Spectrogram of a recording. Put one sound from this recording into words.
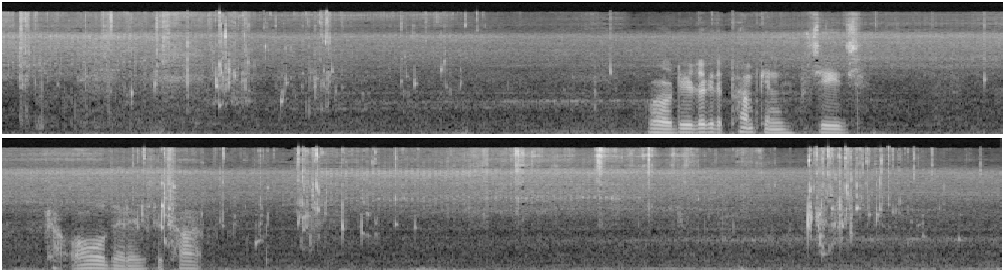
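Water splashes and sloshes as a bottle is swished in shallow water.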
